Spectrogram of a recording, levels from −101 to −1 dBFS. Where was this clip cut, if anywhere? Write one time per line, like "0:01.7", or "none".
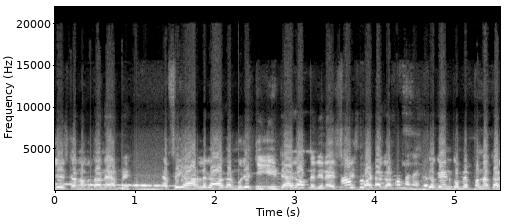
none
